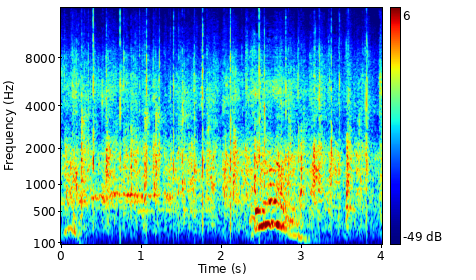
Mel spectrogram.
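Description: A church congregation applauds in a steady, full burst of clapping while a voice speaks over it.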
